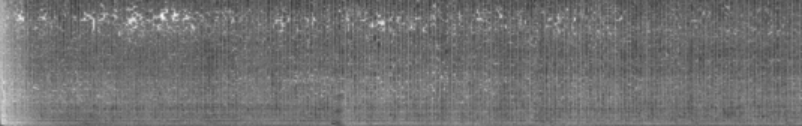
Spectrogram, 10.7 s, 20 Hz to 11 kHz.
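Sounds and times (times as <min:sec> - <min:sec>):
heavy road roller diesel engine rumbling: 0:00.0 - 0:10.6
person murmuring: 0:04.4 - 0:04.7
speech: 0:04.5 - 0:04.7.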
